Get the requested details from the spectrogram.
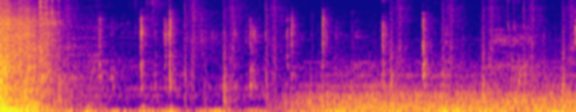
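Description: Footsteps crunch on gritty concrete at a walking pace.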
